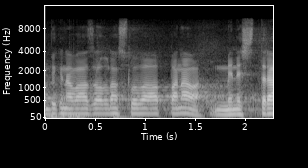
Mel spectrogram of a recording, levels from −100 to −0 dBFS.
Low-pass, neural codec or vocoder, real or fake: 10.8 kHz; none; real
